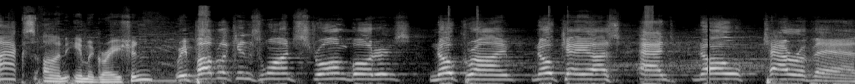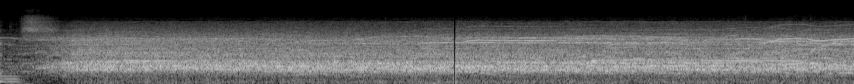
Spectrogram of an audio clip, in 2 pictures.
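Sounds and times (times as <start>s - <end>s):
speech: 0.2s - 9.1s
rally crowd cheering: 5.0s - 17.0s.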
